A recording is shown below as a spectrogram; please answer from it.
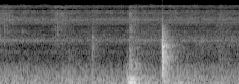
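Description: Two quick knocks of kitchen utensils against a saucepan, close together about a second and a half in, over a faint steady background.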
